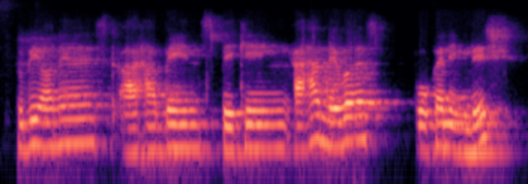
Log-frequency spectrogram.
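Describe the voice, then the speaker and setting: Against audible room echo, a man speaks fairly slowly at a fairly high pitch in a monotone, flat way. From India, Mumbai. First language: an Indian language. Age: 30s. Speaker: English learner, call center team leader. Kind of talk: online English practice conversation. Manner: halting.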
